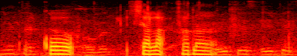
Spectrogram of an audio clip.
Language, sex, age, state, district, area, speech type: Santali, female, 30-45, West Bengal, Purulia, rural, spontaneous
